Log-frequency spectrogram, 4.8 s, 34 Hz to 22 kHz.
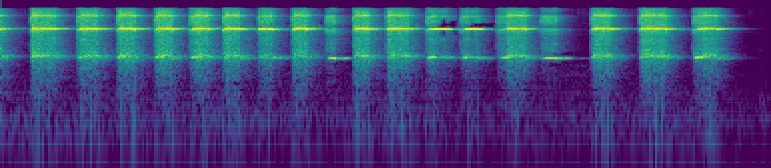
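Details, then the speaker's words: PM Research model steam whistle on 40 psi compressed air: short shrill toots, thin hiss, weak unsteady tone. The bell is set in the wrong position, the only spot where it whistles at all; the owner knows the underlying fault. "I've adjusted the one in the foreground and at the moment the Bell is in the wrong position but it's the only position I can set the Bell to make it whistle at all"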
